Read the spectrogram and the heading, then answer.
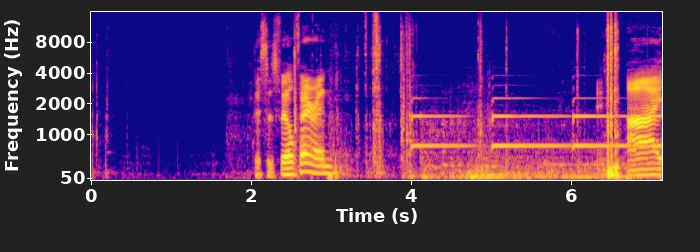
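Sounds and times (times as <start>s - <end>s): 
speech: 2.0s - 3.4s, 6.7s - 7.1s
road noise: 3.8s - 7.1s
car being driven: 3.9s - 7.1s.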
